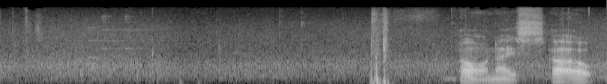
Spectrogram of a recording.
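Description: A pickaxe chips at stone.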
